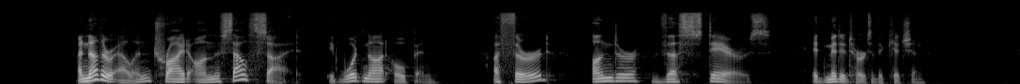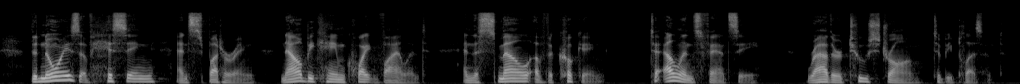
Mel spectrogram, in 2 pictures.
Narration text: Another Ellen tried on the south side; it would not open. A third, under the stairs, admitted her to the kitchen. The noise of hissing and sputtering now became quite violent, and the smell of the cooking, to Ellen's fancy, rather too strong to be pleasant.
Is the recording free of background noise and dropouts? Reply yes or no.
yes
